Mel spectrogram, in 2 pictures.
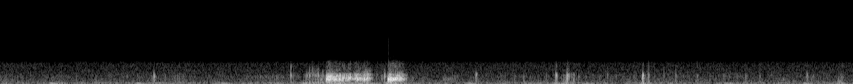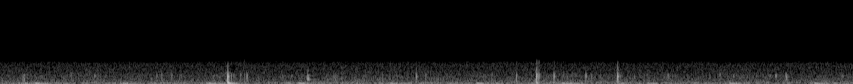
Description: My #StomachGrowls after breakfast.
